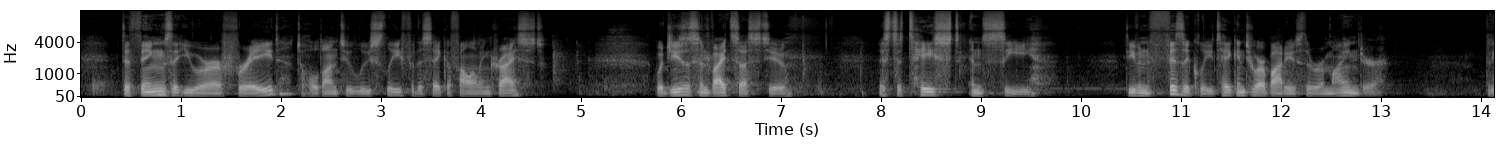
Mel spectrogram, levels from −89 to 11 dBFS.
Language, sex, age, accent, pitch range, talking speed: English, male, 30-49, American, 90-120 Hz, 155 wpm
